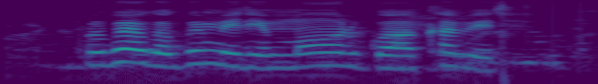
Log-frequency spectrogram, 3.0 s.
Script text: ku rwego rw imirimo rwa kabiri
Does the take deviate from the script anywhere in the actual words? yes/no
no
